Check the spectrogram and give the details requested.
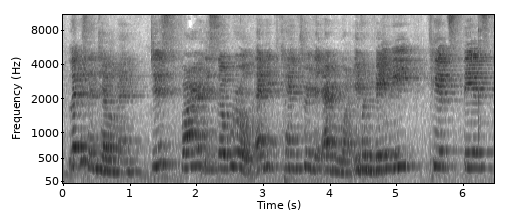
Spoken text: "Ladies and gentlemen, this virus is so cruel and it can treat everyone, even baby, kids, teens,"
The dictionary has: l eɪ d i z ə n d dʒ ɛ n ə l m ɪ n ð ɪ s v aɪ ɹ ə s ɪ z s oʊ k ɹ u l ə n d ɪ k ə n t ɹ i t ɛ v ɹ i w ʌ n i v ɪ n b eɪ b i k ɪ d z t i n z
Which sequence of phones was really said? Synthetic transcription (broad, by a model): l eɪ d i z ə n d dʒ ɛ l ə m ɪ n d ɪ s f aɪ ə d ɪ s oʊ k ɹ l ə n ɪ k ə n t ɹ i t ɛ v ɹ i w ʌ n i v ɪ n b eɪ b i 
